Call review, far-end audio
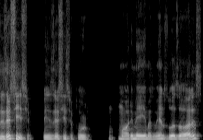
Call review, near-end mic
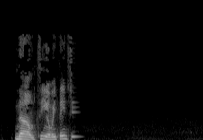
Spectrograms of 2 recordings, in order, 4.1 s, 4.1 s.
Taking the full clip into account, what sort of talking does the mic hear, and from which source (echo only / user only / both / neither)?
user only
